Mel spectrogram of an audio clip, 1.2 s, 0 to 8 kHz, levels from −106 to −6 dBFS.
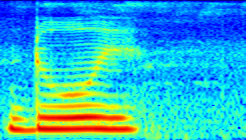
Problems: none marked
